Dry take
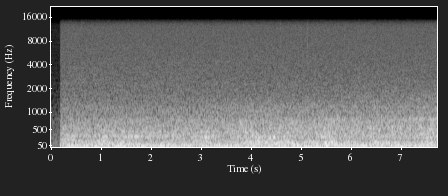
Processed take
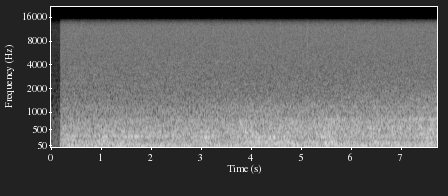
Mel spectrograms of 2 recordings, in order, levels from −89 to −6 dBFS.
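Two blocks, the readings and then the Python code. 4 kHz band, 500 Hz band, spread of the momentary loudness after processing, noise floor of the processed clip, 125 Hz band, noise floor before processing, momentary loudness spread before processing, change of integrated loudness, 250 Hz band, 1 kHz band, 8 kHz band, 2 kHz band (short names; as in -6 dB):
+4.0 dB, -2.0 dB, 2 LU, -25 dBFS, -6.5 dB, -21 dBFS, 3 LU, -2.5 dB, -4.0 dB, -0.5 dB, +6.0 dB, +2.0 dB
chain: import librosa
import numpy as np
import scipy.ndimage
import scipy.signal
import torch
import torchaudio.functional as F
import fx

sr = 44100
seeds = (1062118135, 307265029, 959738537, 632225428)

y = fx.tilt_eq(x, sr, slope=2.0)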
